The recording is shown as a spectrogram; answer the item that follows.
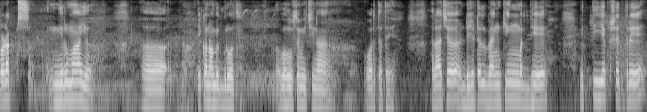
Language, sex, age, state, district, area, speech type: Sanskrit, male, 18-30, Maharashtra, Aurangabad, urban, spontaneous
